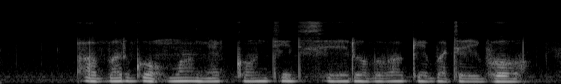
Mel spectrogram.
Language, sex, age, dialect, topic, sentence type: Magahi, male, 56-60, Central/Standard, agriculture, question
